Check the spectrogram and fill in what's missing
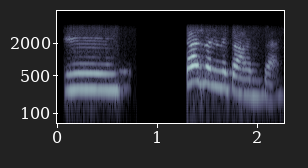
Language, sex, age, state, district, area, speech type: Nepali, female, 18-30, West Bengal, Jalpaiguri, rural, conversation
